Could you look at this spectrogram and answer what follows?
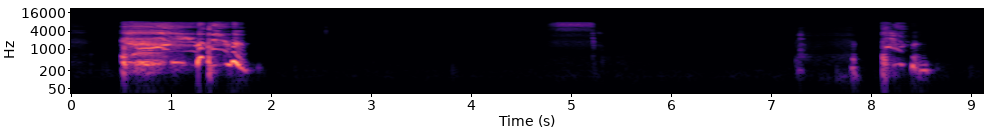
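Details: Woman coughing heavily after deep puffs on a vape: a harsh burst of coughing, a faint exhale, then several short dry coughs, an irritant cough.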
